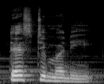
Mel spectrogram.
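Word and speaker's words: testimony: टेस्टिमनी। टेस्टिमनी टेस्टिमनी के मानी है गवाही। आप इस लफ्ज़ को टेस्टिमोनी भी प्रोनाउंस कर सकते हैं। टेस्टिमनी टेस्टिमोनी दोनों दुरुस्त हैं।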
